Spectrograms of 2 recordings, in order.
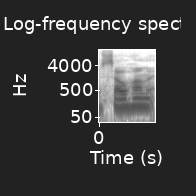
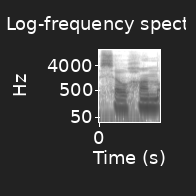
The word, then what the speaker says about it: Sohum: is Ham, because, well, my name can be spelled Sohum or with an A, Soham, but the phonetic pronunciation doesn't translate as well when it's written as A. So my parents, they're like, let's put a U in there, make it easy for all of the Westerners to pronounce.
